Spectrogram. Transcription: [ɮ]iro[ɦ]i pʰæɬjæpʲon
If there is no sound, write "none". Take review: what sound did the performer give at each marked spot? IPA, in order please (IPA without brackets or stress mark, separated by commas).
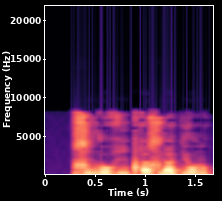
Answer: ɮ, ɦ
